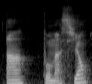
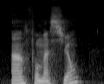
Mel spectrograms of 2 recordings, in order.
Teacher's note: like information, notice I'm still very nasal, information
